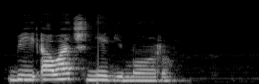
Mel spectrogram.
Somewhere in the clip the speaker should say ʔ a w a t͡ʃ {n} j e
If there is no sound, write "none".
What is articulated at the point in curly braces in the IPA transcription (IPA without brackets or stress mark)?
n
